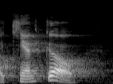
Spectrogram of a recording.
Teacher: então por exemplo quando você fala e os auxiliares negativos e normalmente o t final ele é pronunciado como um Stop te Ou seja você coloca a língua e próximo do dos dentes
